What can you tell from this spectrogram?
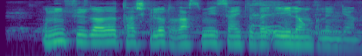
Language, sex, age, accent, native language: Uzbek, male, 25-34, Navoiy, Uzbek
